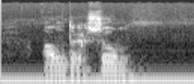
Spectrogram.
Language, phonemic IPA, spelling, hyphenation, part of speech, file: Dutch, /ˌɑn.dərsˈɔm/, andersom, an‧ders‧om, adverb, Nl-andersom.ogg
- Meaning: the other way around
